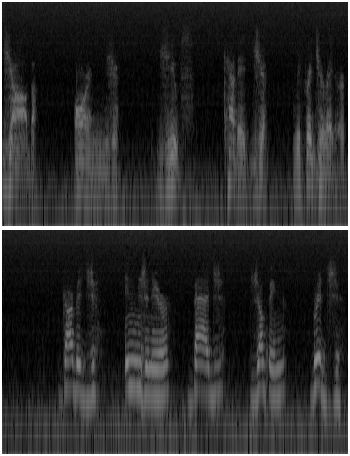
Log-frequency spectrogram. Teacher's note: place the tongue on the upper gum ridge for the D, D, then let the tip peel down for the ZH resonance.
